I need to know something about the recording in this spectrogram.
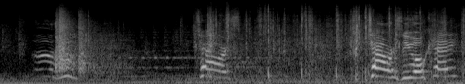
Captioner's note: moans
